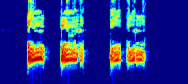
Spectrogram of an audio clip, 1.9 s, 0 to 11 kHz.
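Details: On 14 May 2024 at 5:15 a male black francolin gives its breeding call, two pairs of loud, buzzy, rasping syllables in quick succession.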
